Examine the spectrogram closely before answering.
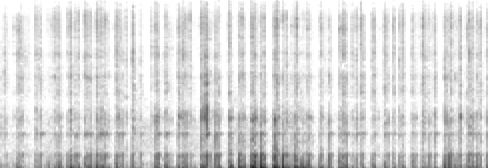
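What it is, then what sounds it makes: Thin plastic cup. A small, empty, thin translucent clear plastic disposable cup is held in both hands close to the recorder while fingertips scratch, tap and squeeze its walls. The result is a rapid, dense stream of short, dry crinkles and taps with a heavy, boomy low end and faint bright scratchy edges.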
